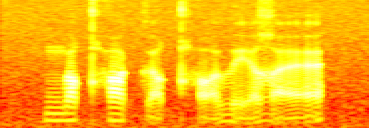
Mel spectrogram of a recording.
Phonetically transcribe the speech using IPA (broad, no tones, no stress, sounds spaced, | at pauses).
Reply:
m u qʰ œ k ə̰ qʰ ɔ̰ ð ḛ ʁ æ̰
